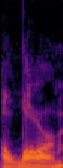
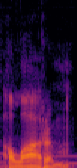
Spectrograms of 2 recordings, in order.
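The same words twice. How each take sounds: First: It is said without a rolled R. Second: It is said Scottish-style with a rolled R.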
